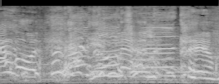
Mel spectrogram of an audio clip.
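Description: Several people talking over one another in raised, agitated voices.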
